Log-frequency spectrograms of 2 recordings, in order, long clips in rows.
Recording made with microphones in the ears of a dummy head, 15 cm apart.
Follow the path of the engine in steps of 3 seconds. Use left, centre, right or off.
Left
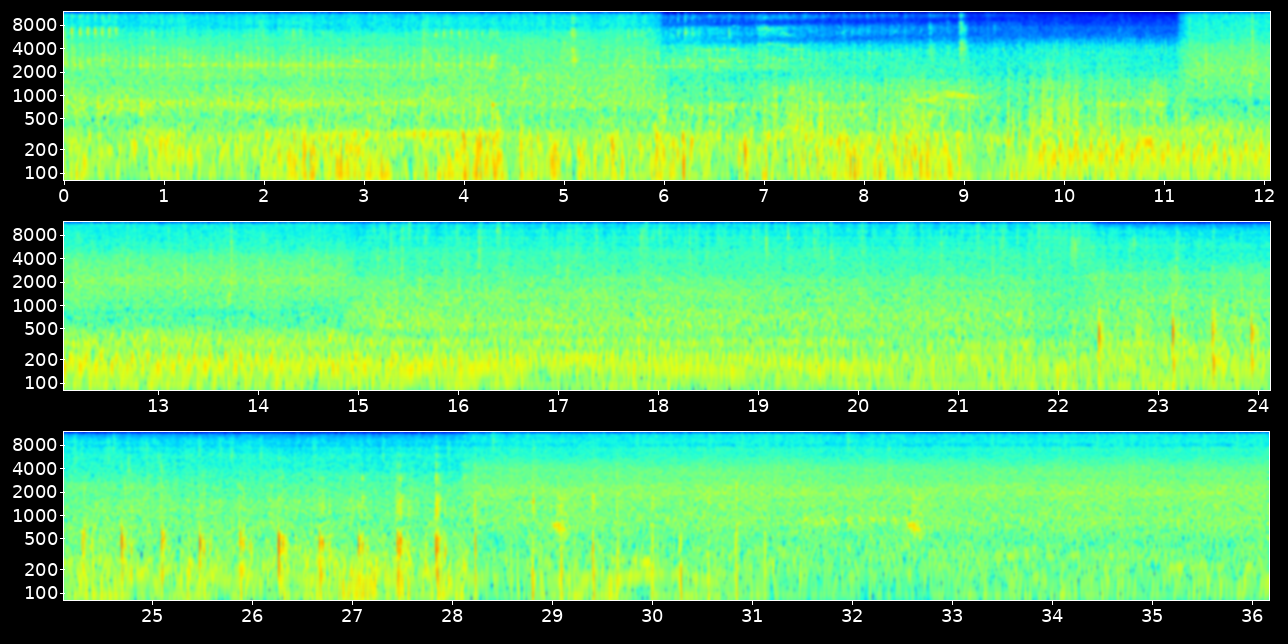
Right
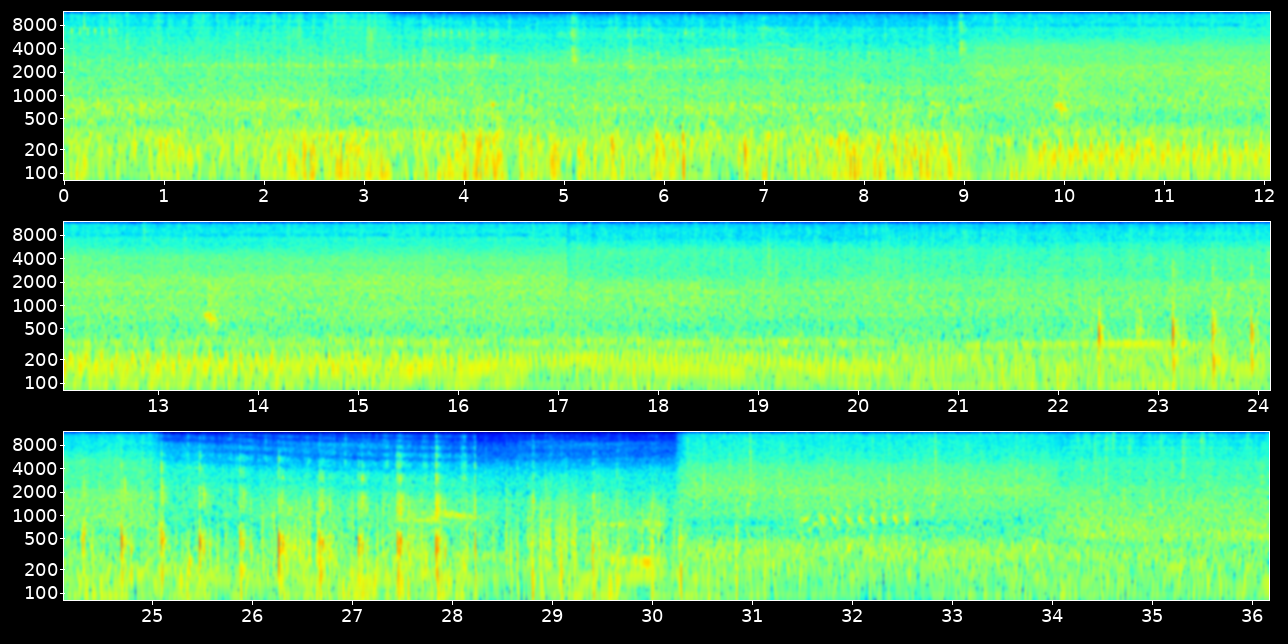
left, centre, centre, right, right, right, right, right, right, right, right, right.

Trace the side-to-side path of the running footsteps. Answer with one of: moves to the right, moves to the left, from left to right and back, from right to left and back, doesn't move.
moves to the left.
